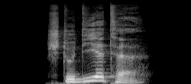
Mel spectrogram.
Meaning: inflection of studieren: 1. first/third-person singular preterite 2. first/third-person singular subjunctive II
- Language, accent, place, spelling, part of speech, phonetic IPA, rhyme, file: German, Germany, Berlin, studierte, adjective / verb, [ʃtuˈdiːɐ̯tə], -iːɐ̯tə, De-studierte.ogg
